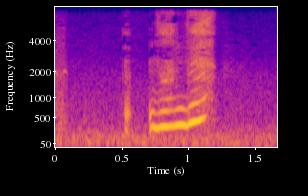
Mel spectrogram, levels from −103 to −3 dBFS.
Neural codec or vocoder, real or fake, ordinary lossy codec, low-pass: none; real; none; 7.2 kHz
